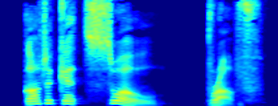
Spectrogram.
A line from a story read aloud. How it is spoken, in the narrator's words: Ademola replied, slowly, consciously, as a test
